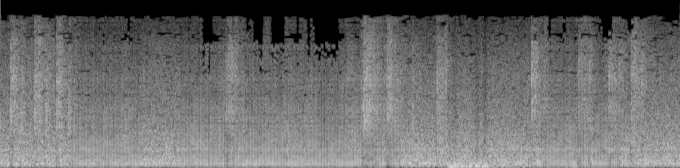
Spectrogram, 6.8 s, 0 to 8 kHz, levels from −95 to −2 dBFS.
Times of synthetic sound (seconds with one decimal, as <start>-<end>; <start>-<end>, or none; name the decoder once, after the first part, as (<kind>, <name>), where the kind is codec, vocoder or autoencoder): 0.7-1.4 (vocoder, WaveNeXt); 1.8-4.0; 5.4-6.2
